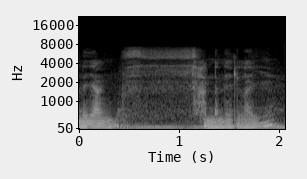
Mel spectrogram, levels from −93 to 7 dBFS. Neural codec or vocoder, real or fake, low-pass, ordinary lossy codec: none; real; 7.2 kHz; AAC, 32 kbps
